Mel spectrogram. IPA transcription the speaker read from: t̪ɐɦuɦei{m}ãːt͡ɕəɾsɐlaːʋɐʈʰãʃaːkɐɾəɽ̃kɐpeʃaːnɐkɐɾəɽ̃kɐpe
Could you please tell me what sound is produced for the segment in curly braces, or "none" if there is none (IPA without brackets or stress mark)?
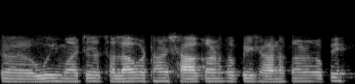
m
